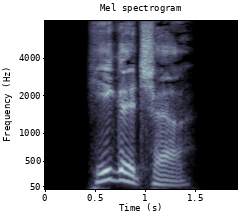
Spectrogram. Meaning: inflection of hegelsch: 1. strong/mixed nominative masculine singular 2. strong genitive/dative feminine singular 3. strong genitive plural
- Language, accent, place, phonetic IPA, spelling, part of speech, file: German, Germany, Berlin, [ˈheːɡl̩ʃɐ], hegelscher, adjective, De-hegelscher.ogg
